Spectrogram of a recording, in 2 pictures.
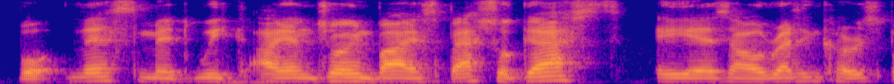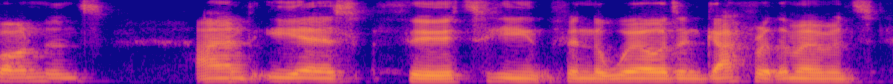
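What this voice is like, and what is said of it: Hoarse, congested voice. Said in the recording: “excuse my voice. I know it's bad normally, but I've got a bit of a cold”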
